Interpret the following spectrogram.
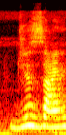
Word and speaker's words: design: Design que a gente usa em português também.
